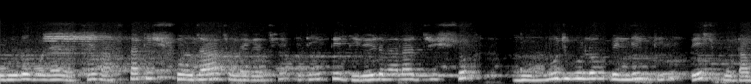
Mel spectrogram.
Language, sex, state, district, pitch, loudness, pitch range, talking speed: Bengali, female, Jharkhand, Sahebganj, 235 Hz, -15 LUFS, 215-255 Hz, 145 wpm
